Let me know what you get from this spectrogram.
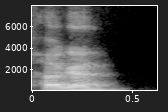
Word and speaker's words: hygge: And one of the concepts that she loved about it that the locals told her was this, I think it's pronounced hygge. Hygge, yes.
